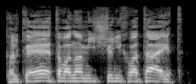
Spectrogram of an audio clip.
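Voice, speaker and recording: A man's voice: on the low side, lively intonation, measured pace, fairly bright tone, dry recording, clean studio sound. A man voicing a cool, sensible young woman who speaks curtly and coldly, in an audiobook. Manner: cold, curt.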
